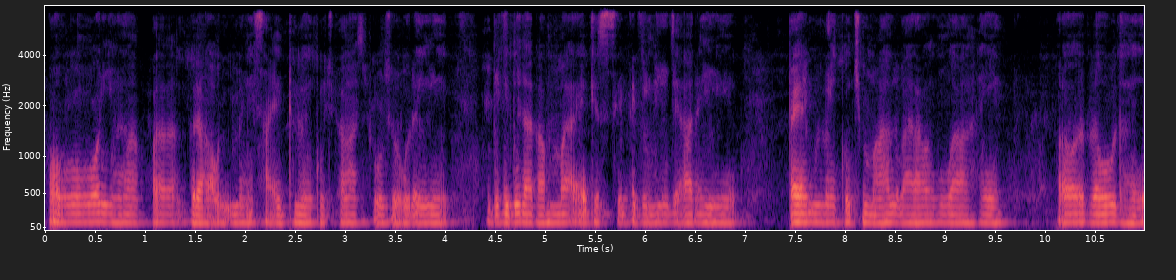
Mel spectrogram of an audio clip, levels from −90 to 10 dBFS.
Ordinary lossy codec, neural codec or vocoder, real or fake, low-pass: Opus, 64 kbps; codec, 24 kHz, 1.5 kbps, HILCodec; fake; 7.2 kHz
